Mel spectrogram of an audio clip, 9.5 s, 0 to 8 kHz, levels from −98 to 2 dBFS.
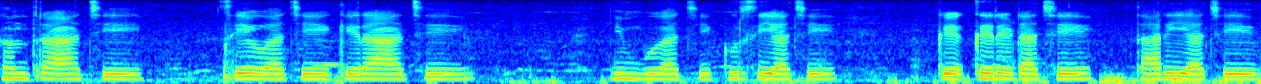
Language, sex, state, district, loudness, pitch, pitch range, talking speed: Halbi, female, Chhattisgarh, Bastar, -32 LUFS, 185 Hz, 185-195 Hz, 90 wpm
